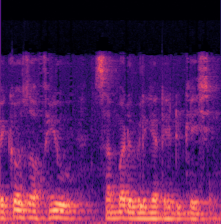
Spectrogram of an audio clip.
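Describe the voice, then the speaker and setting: Audible room echo surrounds a man speaking fairly quickly at a fairly low pitch in a monotone, flat way. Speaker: English teacher. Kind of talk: lecture.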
